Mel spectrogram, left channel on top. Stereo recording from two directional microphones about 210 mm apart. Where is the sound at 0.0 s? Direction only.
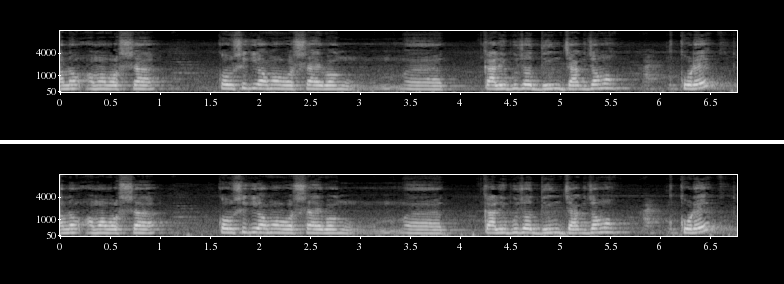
Centre (ahead or behind).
